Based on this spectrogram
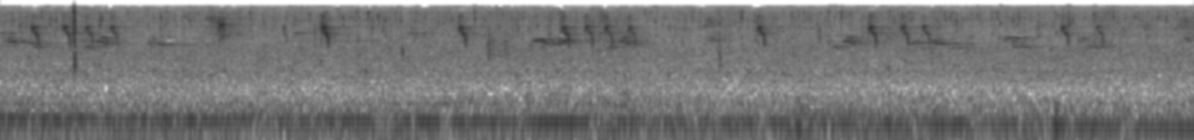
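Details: Many birds singing at the end of the day at sunset in spring: overlapping high chirps, brief whistled notes and short trilled phrases scattered throughout, above a continuous low rumble.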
